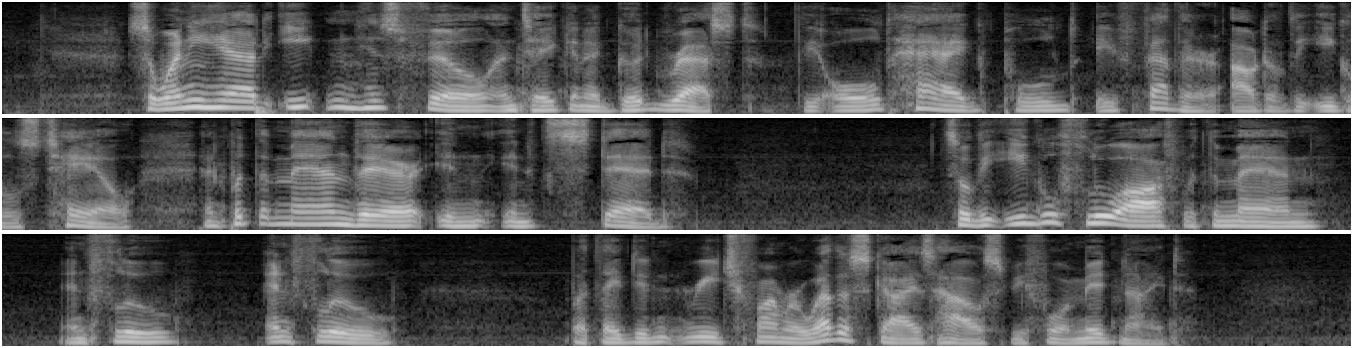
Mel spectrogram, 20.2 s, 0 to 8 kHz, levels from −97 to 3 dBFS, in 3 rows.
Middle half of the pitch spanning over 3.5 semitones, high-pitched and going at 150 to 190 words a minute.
No: average, 4.9 semitones; low, 120 Hz; average, 155 wpm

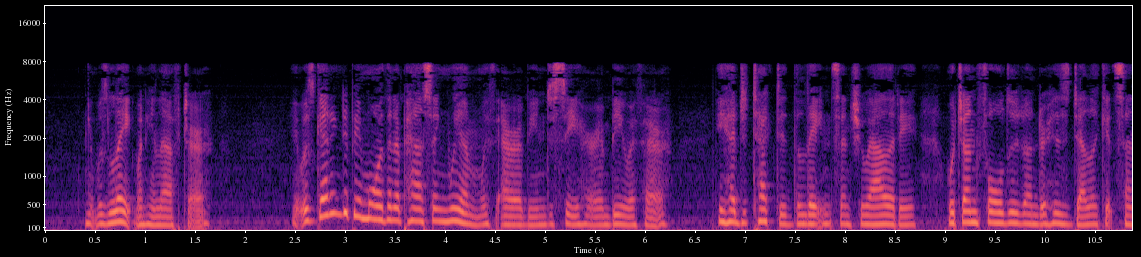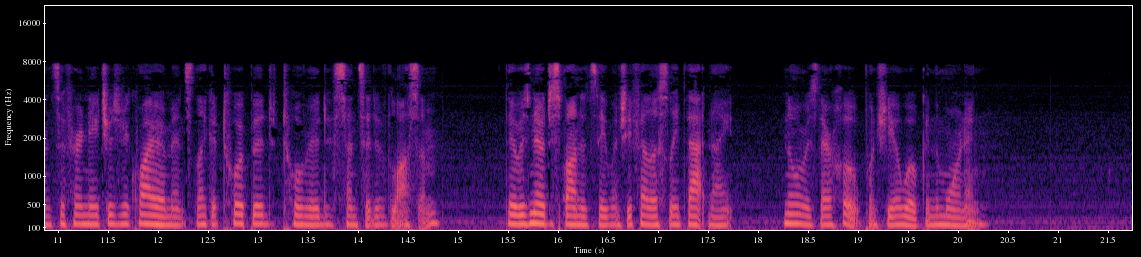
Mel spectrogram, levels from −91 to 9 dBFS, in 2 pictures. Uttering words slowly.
No: average, 190 wpm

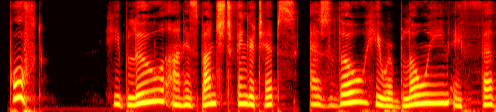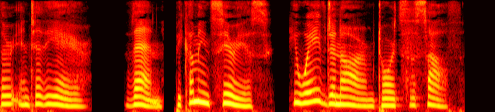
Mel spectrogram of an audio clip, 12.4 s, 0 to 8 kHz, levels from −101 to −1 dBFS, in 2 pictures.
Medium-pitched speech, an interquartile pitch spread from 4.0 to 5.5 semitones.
No: high, 210 Hz; average, 4.7 semitones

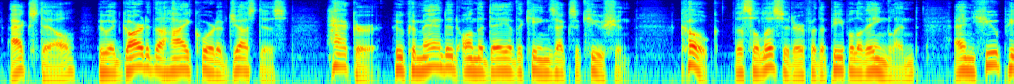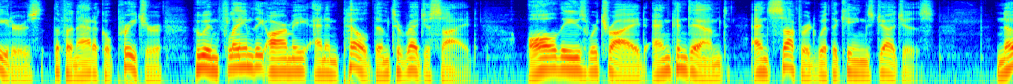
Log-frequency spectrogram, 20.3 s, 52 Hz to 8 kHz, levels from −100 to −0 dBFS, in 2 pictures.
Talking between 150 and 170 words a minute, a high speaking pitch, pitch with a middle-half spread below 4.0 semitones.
No: average, 160 wpm; low, 115 Hz; average, 3.6 semitones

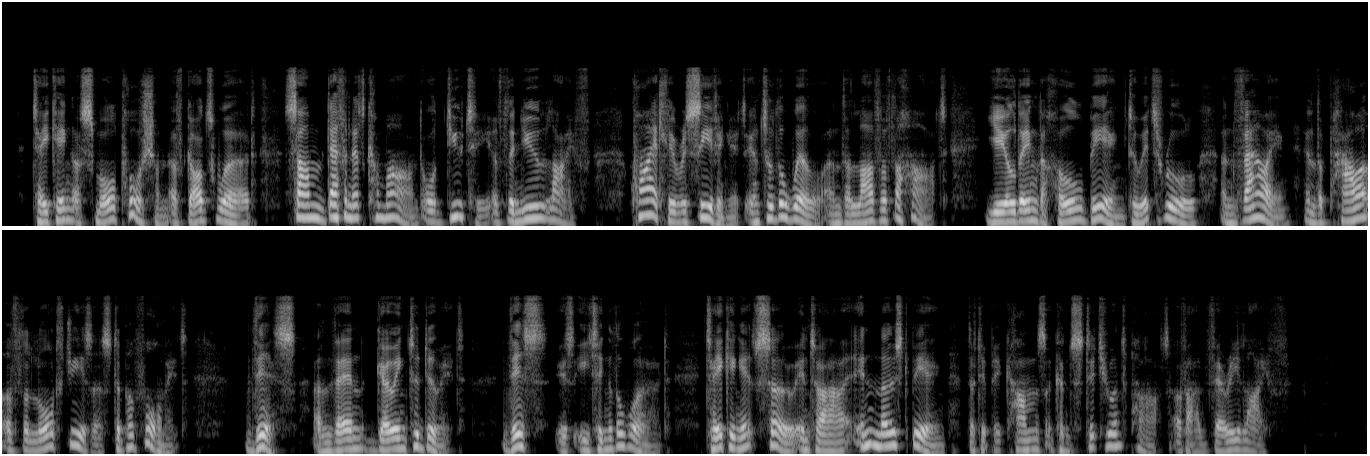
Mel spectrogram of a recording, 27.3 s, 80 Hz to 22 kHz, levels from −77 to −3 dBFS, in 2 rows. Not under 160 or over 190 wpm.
Yes: average, 165 wpm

